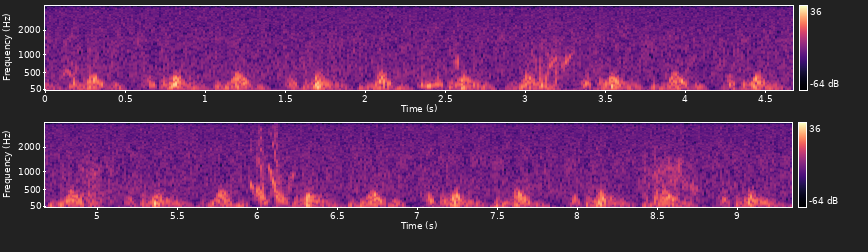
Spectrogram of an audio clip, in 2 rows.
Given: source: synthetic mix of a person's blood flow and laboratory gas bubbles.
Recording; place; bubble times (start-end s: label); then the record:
Doppler ultrasound of blood flow; precordium
0.09-0.29 s: bubbles
2.32-2.47 s: bubbles
2.54-2.61 s: bubbles
3.03-3.32 s: bubbles
4.85-5.12 s: bubbles
5.92-6.23 s: bubbles
8.38-8.76 s: bubbles
From the record:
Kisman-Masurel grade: 122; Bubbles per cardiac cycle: 1 to 2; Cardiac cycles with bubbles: 10 to 50%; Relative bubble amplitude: moderate (0.250 to 0.450); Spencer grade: 2 (many but less than half of the cardiac periods contain bubble signals, singularly or in groups); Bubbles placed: anywhere in the cardiac cycle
